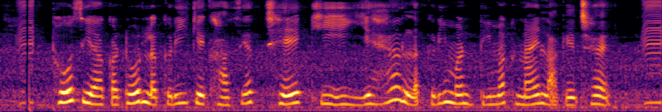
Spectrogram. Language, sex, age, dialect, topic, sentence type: Maithili, female, 18-24, Angika, agriculture, statement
